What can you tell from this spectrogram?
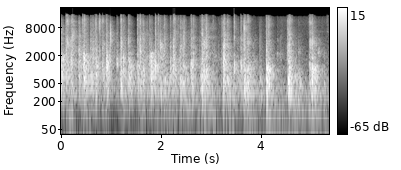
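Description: Rapid, irregular sharp taps and knocks, several a second.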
